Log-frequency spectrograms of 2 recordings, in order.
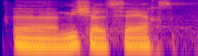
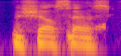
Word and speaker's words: Michel Serres: And can you say his name one more time so I never mispronounce it again? Michel Serres. Michel Serres.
